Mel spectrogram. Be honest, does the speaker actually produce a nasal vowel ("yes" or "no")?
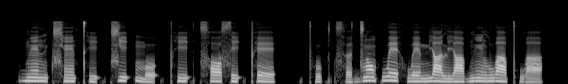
yes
